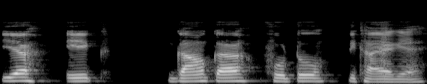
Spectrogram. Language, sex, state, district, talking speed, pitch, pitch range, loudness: Hindi, male, Bihar, Lakhisarai, 110 wpm, 150 Hz, 140-155 Hz, -19 LUFS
